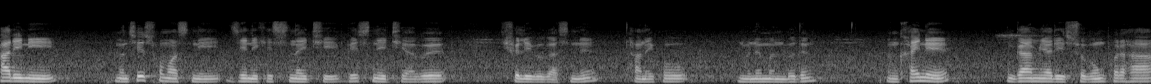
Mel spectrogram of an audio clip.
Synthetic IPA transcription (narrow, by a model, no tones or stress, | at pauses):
haɾini | mɐnsesɔmasnizenikʰisnajtʰibesnajtʰiabɯ | pʰelibɐɡasinɯ | tʰanɐjkʰow | nunɯmɐnbɐdɯŋ | ɯŋkʰajnɯ | ɡamjaɾisobuŋpʰɐɾaɦa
